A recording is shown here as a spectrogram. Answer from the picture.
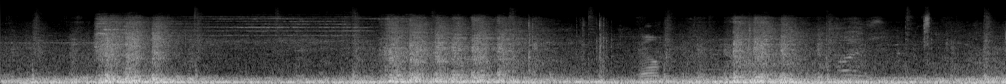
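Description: Double-stack container freight train rolling past, a steady low rumble of wheels and railcars.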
